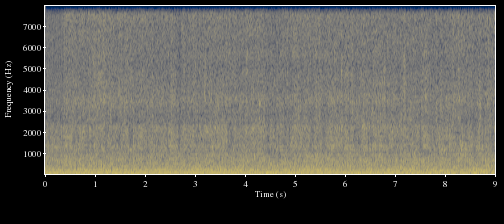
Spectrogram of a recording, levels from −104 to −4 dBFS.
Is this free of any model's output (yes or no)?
yes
